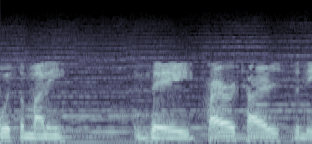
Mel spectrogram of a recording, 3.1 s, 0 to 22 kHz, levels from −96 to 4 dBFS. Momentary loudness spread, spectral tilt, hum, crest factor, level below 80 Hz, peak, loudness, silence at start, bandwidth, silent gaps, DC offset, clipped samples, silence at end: 17 LU; -6.5 dB/octave; none; 16 dB; -44 dBFS; -2 dBFS; -17 LUFS; 0 s; 8.4 kHz; none; under 0.1%; under 0.1%; 0 s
